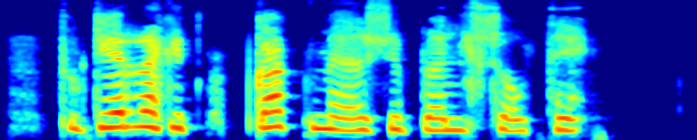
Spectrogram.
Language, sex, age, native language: Icelandic, female, 12, Icelandic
